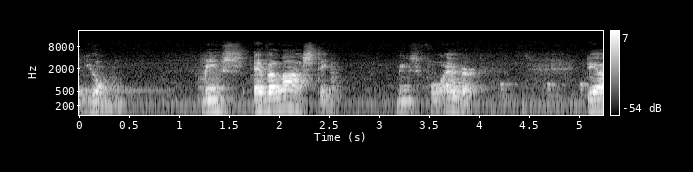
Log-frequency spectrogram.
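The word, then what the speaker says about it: 永: This character pronounced Yung means everlasting, means forever.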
